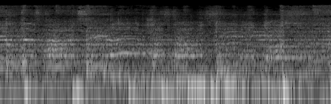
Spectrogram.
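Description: Live pop band with a lead singer played through a large concert PA, recorded from within the audience: a sung melody over heavy, pulsing bass.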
